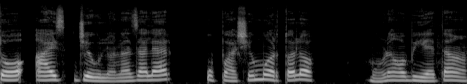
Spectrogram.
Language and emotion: Goan Konkani, fearful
